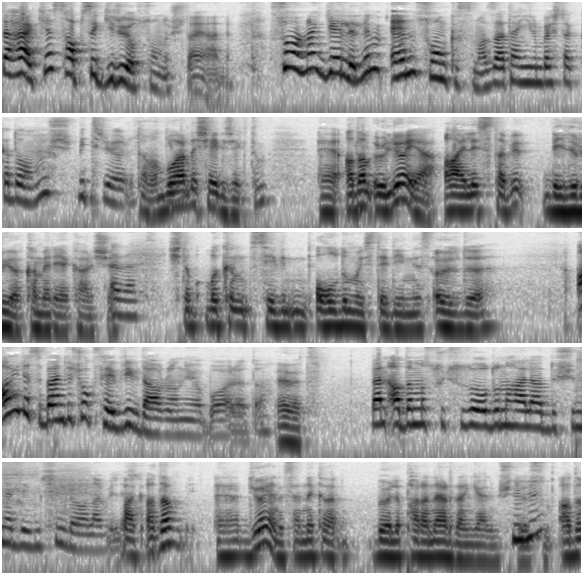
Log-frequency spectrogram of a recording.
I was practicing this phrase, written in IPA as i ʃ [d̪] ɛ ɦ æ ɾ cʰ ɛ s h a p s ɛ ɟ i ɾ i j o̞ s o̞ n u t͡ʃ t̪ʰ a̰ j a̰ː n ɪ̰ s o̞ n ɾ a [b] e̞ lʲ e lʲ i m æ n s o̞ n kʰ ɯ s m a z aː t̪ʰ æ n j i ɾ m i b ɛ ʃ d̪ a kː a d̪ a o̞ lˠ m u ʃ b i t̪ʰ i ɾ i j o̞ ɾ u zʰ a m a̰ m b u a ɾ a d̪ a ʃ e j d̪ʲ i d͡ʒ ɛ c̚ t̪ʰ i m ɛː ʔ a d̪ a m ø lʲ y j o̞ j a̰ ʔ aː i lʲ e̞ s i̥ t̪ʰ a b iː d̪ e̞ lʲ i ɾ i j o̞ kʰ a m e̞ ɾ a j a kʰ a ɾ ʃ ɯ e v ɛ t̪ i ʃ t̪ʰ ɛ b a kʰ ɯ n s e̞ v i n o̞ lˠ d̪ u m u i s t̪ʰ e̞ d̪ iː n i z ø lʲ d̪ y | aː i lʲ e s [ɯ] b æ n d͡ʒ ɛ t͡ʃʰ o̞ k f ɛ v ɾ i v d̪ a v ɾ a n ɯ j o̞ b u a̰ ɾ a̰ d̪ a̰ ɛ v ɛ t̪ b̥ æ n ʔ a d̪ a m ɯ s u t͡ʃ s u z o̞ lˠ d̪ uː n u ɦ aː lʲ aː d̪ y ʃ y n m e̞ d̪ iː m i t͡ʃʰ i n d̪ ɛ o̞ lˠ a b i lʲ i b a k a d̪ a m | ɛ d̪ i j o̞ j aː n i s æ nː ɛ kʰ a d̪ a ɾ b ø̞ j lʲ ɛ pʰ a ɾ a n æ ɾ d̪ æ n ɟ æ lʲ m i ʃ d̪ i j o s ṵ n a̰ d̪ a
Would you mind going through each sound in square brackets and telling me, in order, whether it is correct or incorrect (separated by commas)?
incorrect, incorrect, correct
